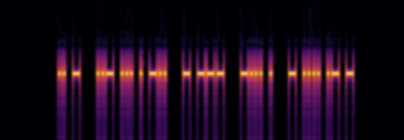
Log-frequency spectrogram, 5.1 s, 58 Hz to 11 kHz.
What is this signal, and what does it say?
Morse code, heard as a keyed tone, about 40 wpm, 700 Hz. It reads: IT USED TO BE THAT
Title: Sets of 5 Words Encore2 40wpm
